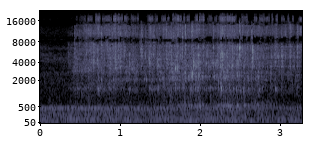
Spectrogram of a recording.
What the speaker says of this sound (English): I'm going to pour as much of this will go in and cover up the onions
